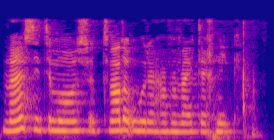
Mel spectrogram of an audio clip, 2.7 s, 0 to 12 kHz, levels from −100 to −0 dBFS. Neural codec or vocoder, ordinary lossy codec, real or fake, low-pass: codec, 16 kHz, 16 kbps, FreqCodec, larger model; MP3, 48 kbps; fake; 7.2 kHz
